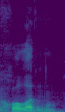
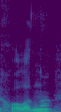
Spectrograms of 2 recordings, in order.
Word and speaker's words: холодно: Мне не холодно. However, Russians would say мне не жарко. Мне не холодно. So they would pronounce it with A.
